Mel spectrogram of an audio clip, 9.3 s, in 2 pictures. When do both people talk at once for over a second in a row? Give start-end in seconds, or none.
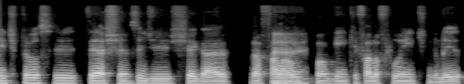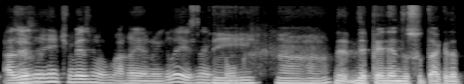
none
